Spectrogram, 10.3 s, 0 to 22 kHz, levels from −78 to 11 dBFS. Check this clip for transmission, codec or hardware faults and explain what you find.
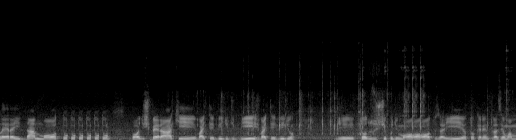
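There are repeated frames at three points. A block of about 157 ms, consistent with a run of six compressed frames, replays five times from 1.32 to 2.11 s, once at 6.44 s, and twice from 8.22 to 8.53 s. Each block plays back intact with nothing missing, which sets it apart from a dropout.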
